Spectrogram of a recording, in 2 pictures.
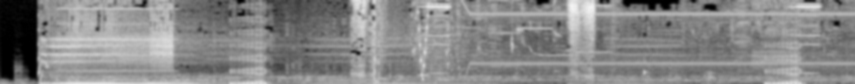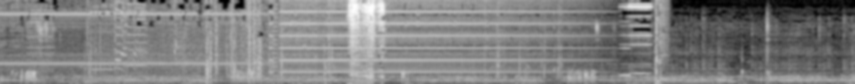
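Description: Electronic intro music and sound design for a channel's title sequence: a deep bass hit near the start, then crackling digital glitch noises, a few more hits and long steady high electronic tones.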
